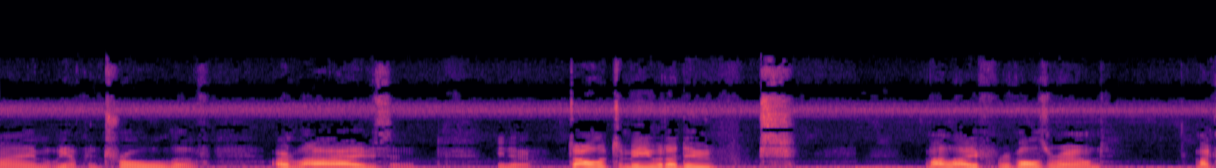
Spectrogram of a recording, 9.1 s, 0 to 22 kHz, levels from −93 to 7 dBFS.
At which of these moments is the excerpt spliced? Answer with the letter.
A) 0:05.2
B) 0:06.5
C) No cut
B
